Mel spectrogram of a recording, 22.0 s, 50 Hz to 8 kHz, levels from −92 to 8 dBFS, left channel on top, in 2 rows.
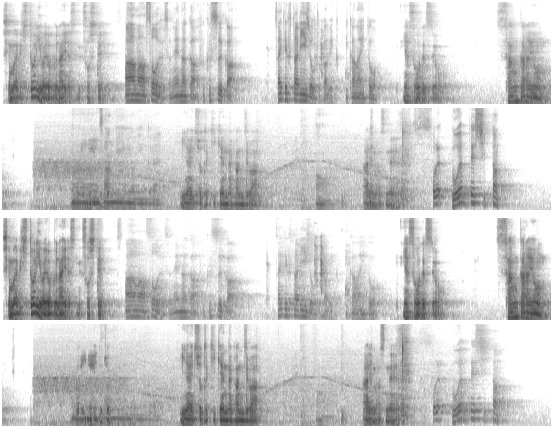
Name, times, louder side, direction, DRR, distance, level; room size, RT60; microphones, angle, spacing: voice 1, 0.0-2.0 8.0-8.8 9.9-10.9 12.5-13.2 14.5-16.2 18.2-19.2, right 7 dB, 75° right, 0.3 m, -27 dB
voice 2, 2.5-4.6 5.5-6.6 6.9-7.5 12.4-14.2 17.2-17.7 18.3-18.4 19.3-20.9, left 5 dB, 75° left, 0.4 m, -36 dB
sound 1, 11.6-20.2, right 3 dB, 35° right, 0.7 m, -47 dB
9.5 x 4.1 x 7.0 m
head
